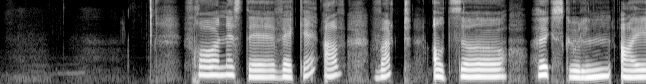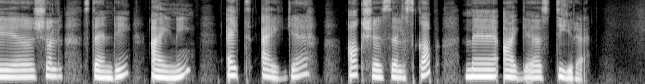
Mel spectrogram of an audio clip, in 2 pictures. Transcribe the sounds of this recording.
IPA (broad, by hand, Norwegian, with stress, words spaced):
ˈfɾoː ˈnɛstə ˈʋeːkə ˈɑːʋ ˈʋæʈ ˈɑltsɔ ˈhøːɡˌskʉːln̩ ˈæɪ ʃœlˈstɛndɪ ˈæɪnɪ ˈæɪt ˈæɪɡə ˈɑkʃəsɛlˌskɑːp ˈmeː ˈæɪɡə ˈstyːɾə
